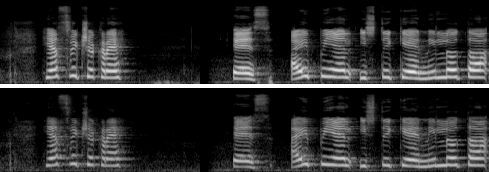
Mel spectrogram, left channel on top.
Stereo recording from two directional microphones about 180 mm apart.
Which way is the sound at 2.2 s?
35° left (ahead or behind).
